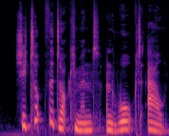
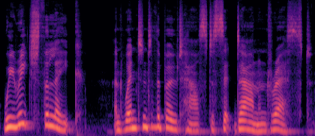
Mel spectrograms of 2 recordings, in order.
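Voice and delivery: usual speaking voice

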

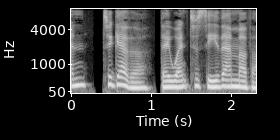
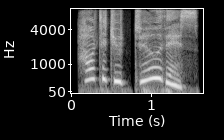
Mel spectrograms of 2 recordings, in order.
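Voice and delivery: very high-pitched astonished question; disbelief; 12 semitones higher than usual. A narrator's reading. Anne is shown her brother's pardon, in disbelief. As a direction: ask it high, unable to believe it. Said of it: "Anne couldn't believe it".

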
